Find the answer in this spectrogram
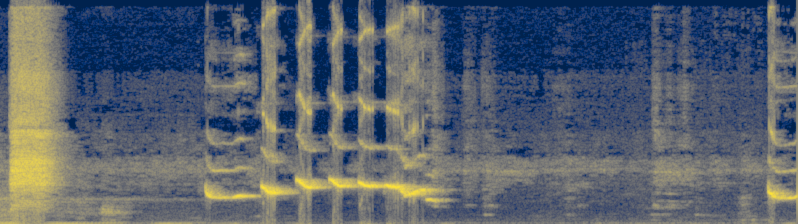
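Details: Oriental magpie-robin of the black-breasted East Javan form, known locally as kacer, sings a rapid string of bright rising-and-falling whistles lasting about two seconds, framed by a short hiss and another whistle at the end.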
